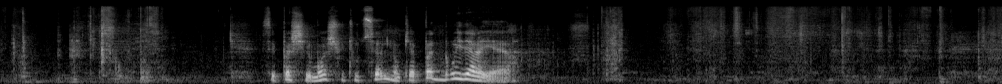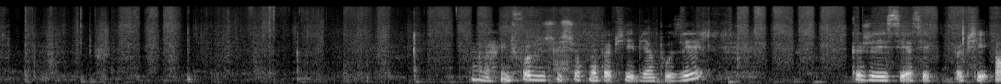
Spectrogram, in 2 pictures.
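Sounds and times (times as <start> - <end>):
cloth rubbing paper: 5.7 - 20.0.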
